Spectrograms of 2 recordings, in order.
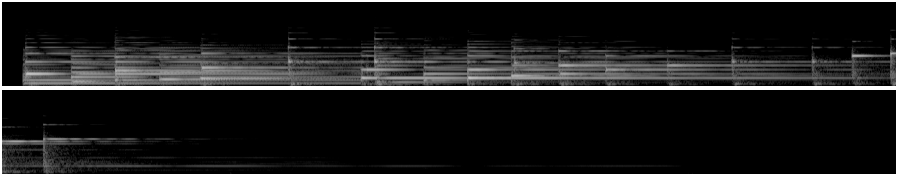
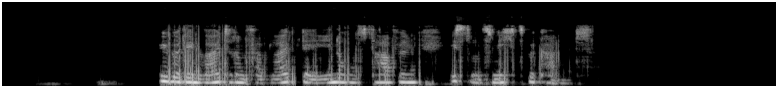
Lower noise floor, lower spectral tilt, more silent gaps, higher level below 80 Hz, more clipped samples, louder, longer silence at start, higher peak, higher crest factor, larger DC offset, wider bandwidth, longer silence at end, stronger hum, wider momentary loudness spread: second, -81 dBFS vs under -90 dBFS; first, -8 dB/octave vs -4.5 dB/octave; neither; second, -72 dBFS vs -54 dBFS; neither; second, -28 LUFS vs -19 LUFS; second, 0.2 s vs 1.6 s; second, -12 dBFS vs -4 dBFS; about the same, 20 dB vs 18 dB; neither; second, 6.4 kHz vs 7.4 kHz; first, 7.6 s vs 1.85 s; neither; first, 17 LU vs 14 LU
